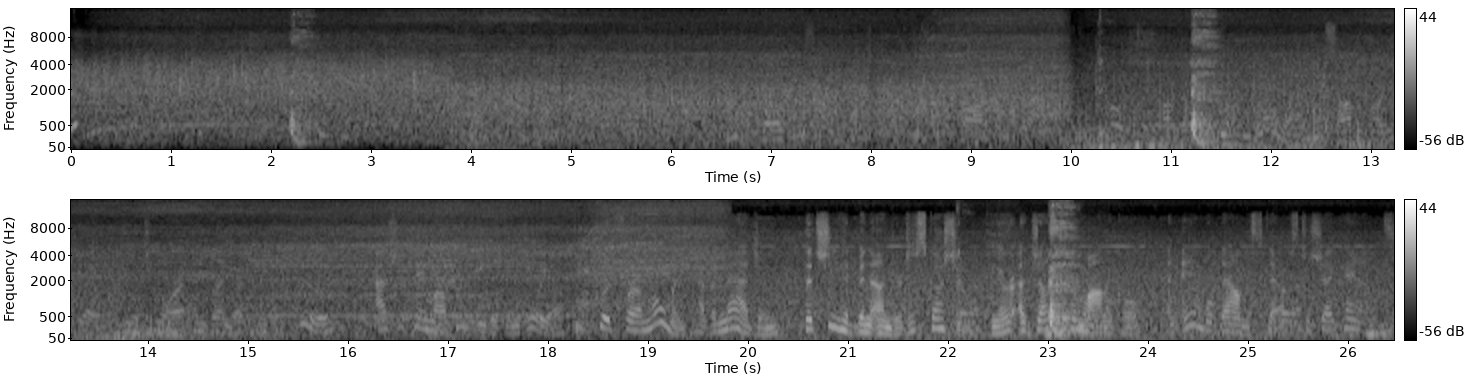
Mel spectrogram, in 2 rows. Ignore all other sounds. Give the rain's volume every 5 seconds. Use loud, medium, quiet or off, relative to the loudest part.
loud, loud, loud, medium, loud, loud.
